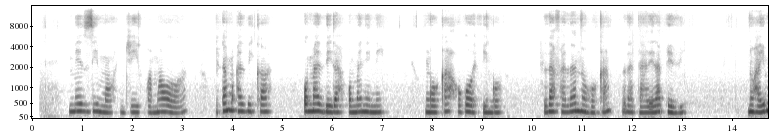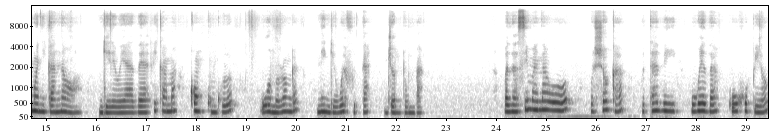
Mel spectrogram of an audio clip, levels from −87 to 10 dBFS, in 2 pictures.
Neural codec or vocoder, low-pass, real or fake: autoencoder, 48 kHz, 128 numbers a frame, DAC-VAE, trained on Japanese speech; 14.4 kHz; fake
